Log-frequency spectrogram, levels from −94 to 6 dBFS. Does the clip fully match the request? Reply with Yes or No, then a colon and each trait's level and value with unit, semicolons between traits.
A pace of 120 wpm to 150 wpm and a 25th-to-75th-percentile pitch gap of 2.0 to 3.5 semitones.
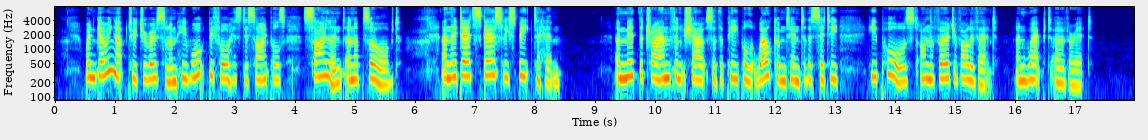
Yes: average, 145 wpm; average, 2.7 semitones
